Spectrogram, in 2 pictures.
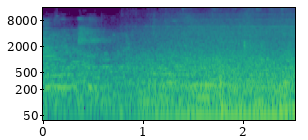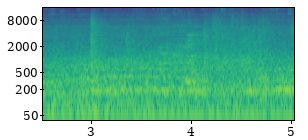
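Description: Footsteps walk along a hollow floor.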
